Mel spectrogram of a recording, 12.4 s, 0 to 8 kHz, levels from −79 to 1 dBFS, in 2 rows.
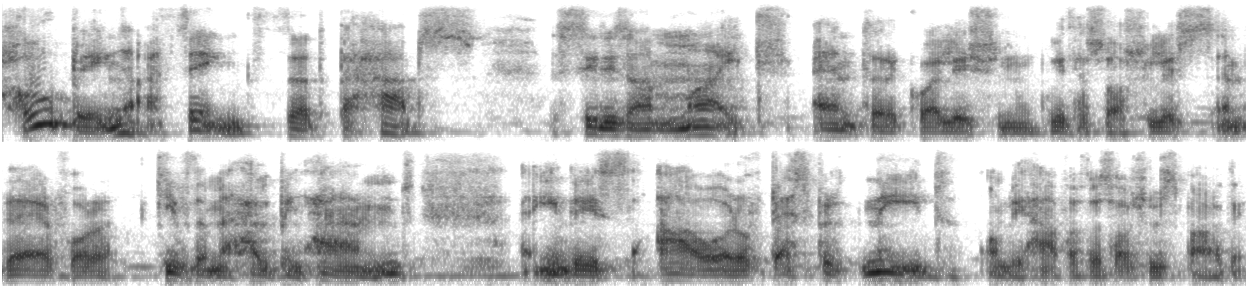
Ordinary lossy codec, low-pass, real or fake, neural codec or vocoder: Opus, 32 kbps; 7.2 kHz; fake; codec, 16 kHz, 16 kbps, FreqCodec, larger model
